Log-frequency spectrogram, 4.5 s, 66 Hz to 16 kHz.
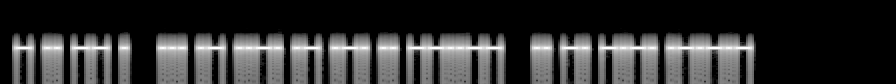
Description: Morse code, heard as a keyed tone, about 50 wpm, 700 Hz. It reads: TIME SAFARI, INC.
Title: A Sound Of Thunder 50wpm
